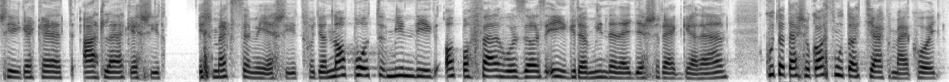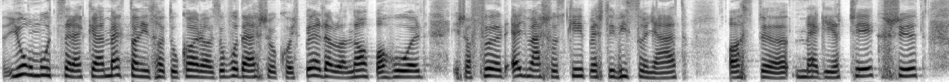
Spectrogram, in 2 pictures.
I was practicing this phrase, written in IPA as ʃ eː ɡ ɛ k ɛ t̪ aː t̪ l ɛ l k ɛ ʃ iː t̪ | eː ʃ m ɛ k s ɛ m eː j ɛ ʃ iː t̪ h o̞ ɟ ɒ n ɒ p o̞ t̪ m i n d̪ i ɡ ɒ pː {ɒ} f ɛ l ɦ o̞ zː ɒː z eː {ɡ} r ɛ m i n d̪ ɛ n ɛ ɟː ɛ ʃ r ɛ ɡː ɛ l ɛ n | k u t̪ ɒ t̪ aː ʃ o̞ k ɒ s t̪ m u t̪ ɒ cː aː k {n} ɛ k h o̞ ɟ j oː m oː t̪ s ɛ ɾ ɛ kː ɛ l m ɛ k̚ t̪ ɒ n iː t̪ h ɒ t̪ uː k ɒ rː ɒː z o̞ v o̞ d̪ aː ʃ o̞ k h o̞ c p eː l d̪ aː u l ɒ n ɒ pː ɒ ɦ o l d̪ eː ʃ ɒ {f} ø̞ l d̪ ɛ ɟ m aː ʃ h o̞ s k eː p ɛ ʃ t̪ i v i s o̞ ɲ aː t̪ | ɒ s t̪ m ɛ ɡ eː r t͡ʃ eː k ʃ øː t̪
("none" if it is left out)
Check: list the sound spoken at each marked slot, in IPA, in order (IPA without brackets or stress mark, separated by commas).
ɒ, ɡ, m, f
